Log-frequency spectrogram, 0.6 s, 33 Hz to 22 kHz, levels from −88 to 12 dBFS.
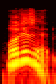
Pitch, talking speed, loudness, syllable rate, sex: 170 Hz, 325 wpm, -17 LUFS, 7.3 syllables/s, male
